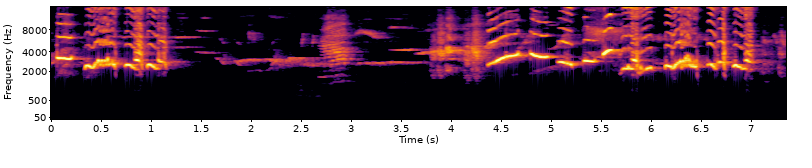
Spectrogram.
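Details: Oriental magpie-robin in full midday song, used to prompt others of its kind to sing: loud sharp whistled notes, a quieter buzzy warble in the middle, then a lively run of repeated clear whistles and chips.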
